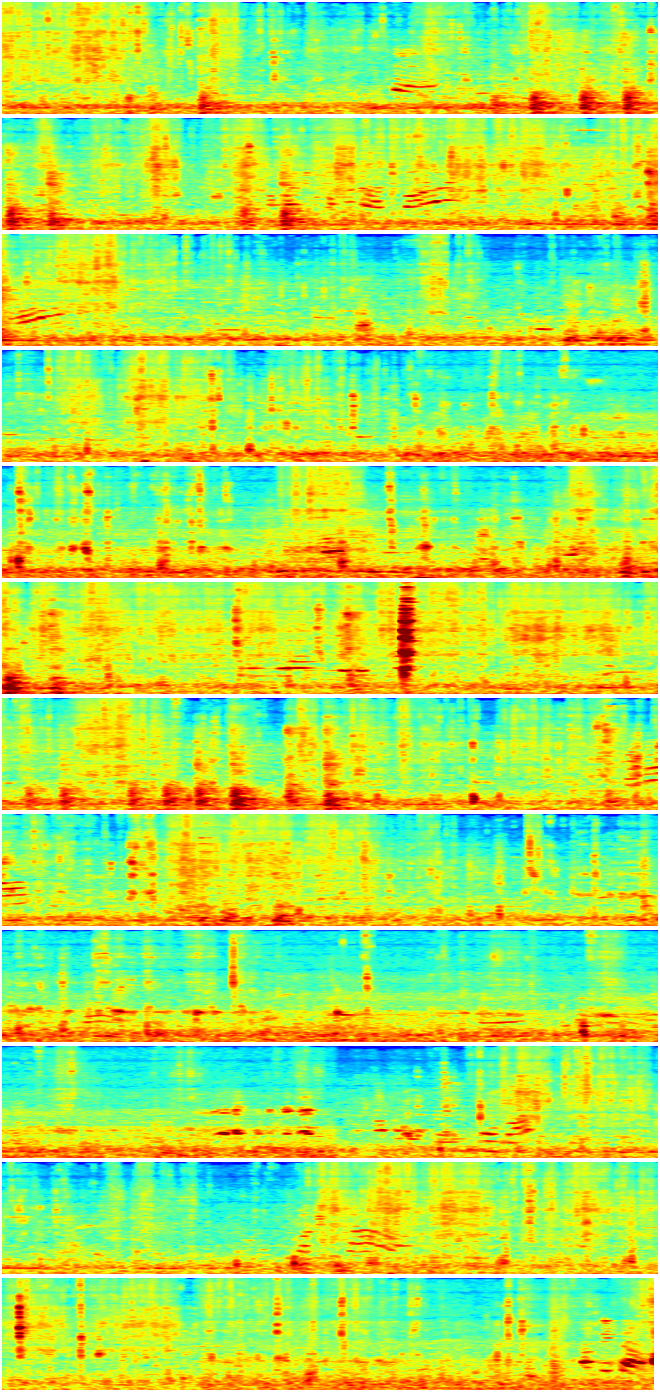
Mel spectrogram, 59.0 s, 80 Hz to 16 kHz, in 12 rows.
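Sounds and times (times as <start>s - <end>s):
person chewing food: 14.1s - 28.9s, 29.5s - 42.8s, 52.8s - 58.4s.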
